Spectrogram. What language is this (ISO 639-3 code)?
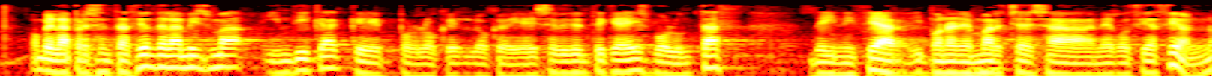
spa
